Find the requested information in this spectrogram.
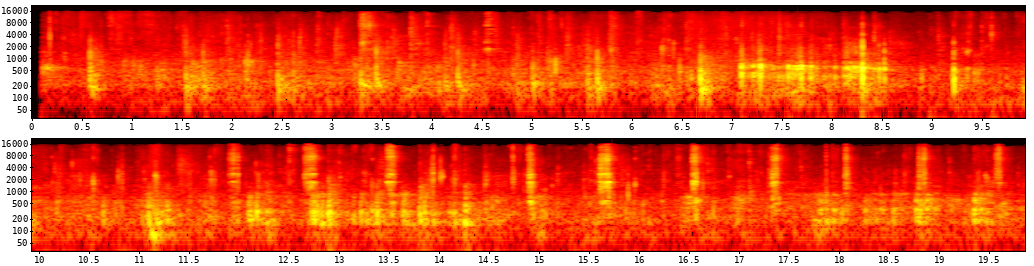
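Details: Five dogs chewing soup bones as part of a dental hygiene routine, indoors; dense wet slurping, gnawing and sharp clicking crunches of teeth on bone, irregular and continuous throughout, overlapping from several animals.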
